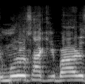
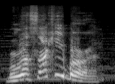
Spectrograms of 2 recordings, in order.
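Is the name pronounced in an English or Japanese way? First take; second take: Japanese; English. First: The name is said with Japanese-style pronunciation. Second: The name is said with English-style pronunciation. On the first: This is the original name as intended. The speaker calls it right. "instead of like say like" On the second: This is how the dub mangles the name. The speaker calls it wrong. "they'll just like mispronounce things purposefully"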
